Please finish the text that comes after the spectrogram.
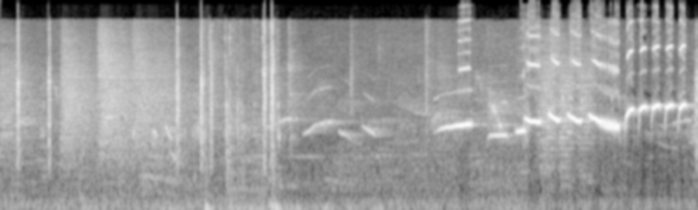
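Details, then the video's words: Noisy start with clicks and knocks, then a white-rumped shama sings rising whistled slurs that build into a quick series of bright, repeated high notes. "Keganasan murai batu diam jadi rajin bunyi kembali"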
